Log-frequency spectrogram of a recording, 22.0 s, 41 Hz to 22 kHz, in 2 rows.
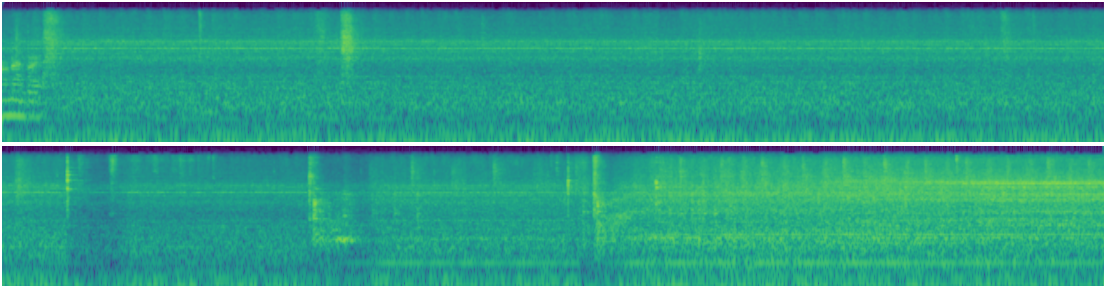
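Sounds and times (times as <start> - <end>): lathe whining: 12.2 - 22.0.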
